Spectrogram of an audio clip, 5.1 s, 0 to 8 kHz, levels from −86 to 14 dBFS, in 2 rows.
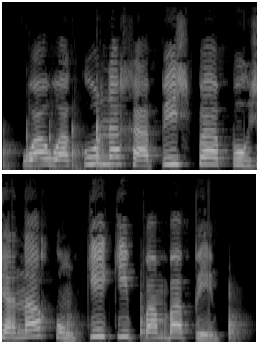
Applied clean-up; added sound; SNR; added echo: none; Knock; 17 dB; none.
